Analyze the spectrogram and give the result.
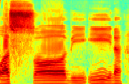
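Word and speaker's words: والصابئين: Kemudian lafal wasobiina. Kedua-dua alif lam pada lafal wan nasara dan wasobiin adalah alif lam syamsiyah yang dia ditulis tapi tidak dibaca.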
